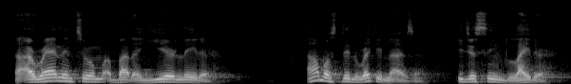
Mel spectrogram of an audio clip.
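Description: Amid audible room echo, a man with a medium pitch and dark, mellow tone talks at a fairly quick pace, his pitch swinging very widely between long, frequent pauses. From Chicago South Side. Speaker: guest preacher and anti-racism organizer. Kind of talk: sermon.

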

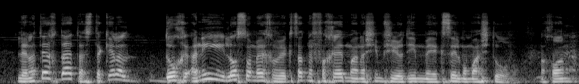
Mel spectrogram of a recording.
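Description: Noticeable background noise sits behind a man with a fairly high pitch and lively intonation. He talks at a fairly quick pace with very even loudness. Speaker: marketing professional. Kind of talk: live podcast interview with audience. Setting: stage with live audience.

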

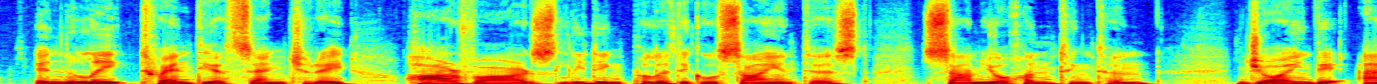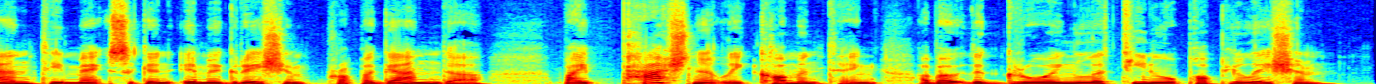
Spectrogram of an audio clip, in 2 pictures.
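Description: Lively intonation in a Scottish accent, with very even loudness. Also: man, fairly high pitch for a man, moderate pace. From Scotland. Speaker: Bible teacher. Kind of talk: recorded Bible teaching talk. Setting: studio. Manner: formal.

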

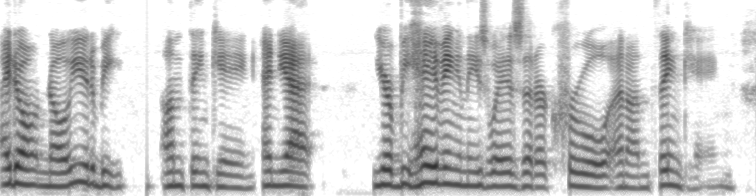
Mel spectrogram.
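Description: Monotone and flat, a woman speaks at a medium pitch and a moderate pace. The sound is dry and close, with no echo. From US Appalachia (West Virginia). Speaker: author and schoolteacher. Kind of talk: interview.

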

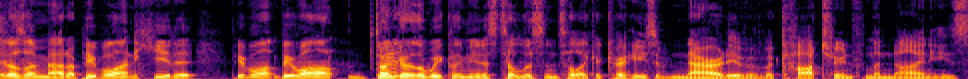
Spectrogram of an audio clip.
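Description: A man with an Australian accent and medium pitch, very fast pace, lively intonation, and a quiet background. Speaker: podcast co-host. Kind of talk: casual chat.

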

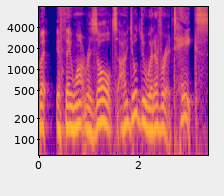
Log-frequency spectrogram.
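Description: A man with a Midwestern American accent and a fairly high pitch speaks in a dark, mellow tone on a very clean recording with a silent background. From US Midwest (rural Michigan thumb). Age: 40s. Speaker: business coach and speaker. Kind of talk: podcast interview. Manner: energetic.

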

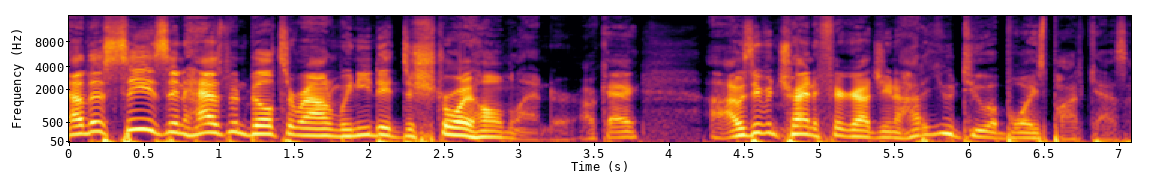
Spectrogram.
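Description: Over a silent background in a very clean recording, a man speaks at a fairly quick pace. His fairly high pitch has a bright, sharp tone and very wide pitch swings. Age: 30s. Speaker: wrestling podcast host. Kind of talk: casual chat. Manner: animated.

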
